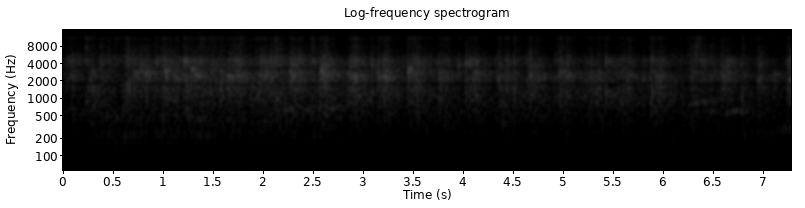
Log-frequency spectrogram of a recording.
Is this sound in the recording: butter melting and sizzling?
no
